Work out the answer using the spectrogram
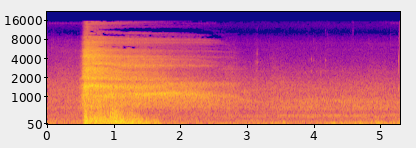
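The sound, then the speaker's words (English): A single deep breath out during a guided breathing exercise, loud and airy at its onset and fading gradually over about two seconds, followed by near quiet. “Breathe in through your nose. Breathe out.”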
